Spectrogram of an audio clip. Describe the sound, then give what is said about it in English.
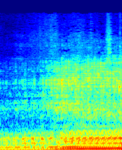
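Car engine revving as the car does donuts, a steady mid-pitched droning hum that grows gradually louder over the short stretch, with no voices. “Oh, they're doing donuts.”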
